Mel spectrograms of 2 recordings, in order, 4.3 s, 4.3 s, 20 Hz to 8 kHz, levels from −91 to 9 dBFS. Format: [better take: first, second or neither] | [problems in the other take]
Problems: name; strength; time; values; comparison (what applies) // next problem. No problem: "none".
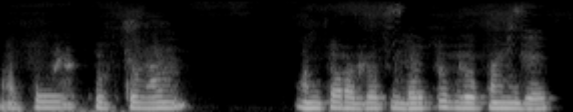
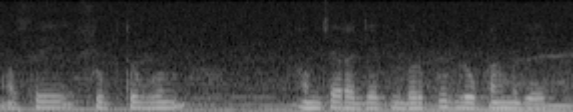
second | noise reduction (neural mask model Resemble Enhance denoiser)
